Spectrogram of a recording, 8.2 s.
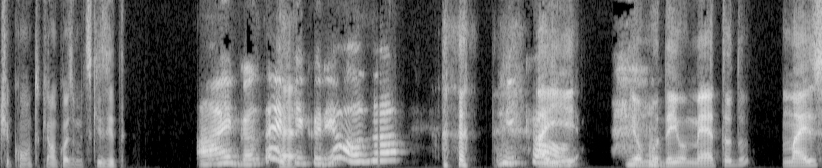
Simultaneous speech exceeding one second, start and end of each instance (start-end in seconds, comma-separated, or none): none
